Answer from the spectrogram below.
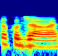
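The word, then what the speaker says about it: Okutsava (Окуджава): Bueno, gracias a ti por estar aquí, por concedernos tu tiempo y, sobre todo por ser hoy nuestro guía hacia Okutsava, que no sé si lo pronuncio bien. – Sí, Bulat Okutsava, así es.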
